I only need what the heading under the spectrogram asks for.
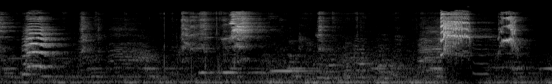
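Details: Hand-reared Black-headed caique chicks, two females from a domestic breeder, produce loud scratchy squawks in separate bursts, with harsh shrill peaks and softer nasal notes between them.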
